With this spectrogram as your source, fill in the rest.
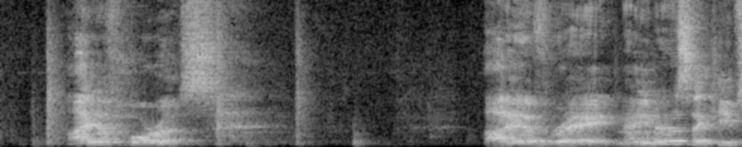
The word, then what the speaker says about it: Ra: That's because it's not raw, like R-A-W, raw, raw, raw. It's Ray. It's actually Khafre. All these different kings, their names are pronounced with and if they include the suffix it's referential to the sun, then it's Ray, like a ray of sunshine.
